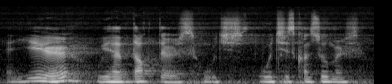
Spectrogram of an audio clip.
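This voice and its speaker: A middle-aged man from the United States presenting at a seminar, speaking plain, halting English and repeating words. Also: mid-range voice, bright, forceful tone. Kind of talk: conference presentation. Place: hotel function room. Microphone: table mic, filmed from afar. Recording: reverberant hall, faint noise.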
